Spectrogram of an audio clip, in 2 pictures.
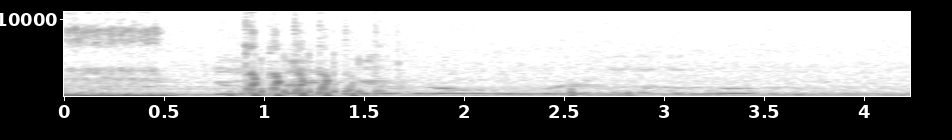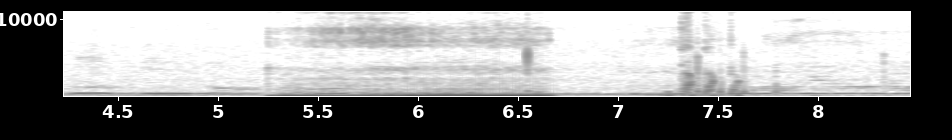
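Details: Bulldog snoring: deep, low rumbling snores in two bursts with a steady hum and faint room sounds. Snoring.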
